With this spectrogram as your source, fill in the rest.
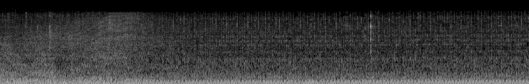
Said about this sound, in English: There's a plane might come hit you.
